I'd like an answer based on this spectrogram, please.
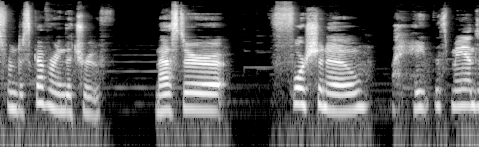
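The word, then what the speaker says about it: Fourchenault: discovering the truth master foreno I hate this man's name yeah foro is how you pronounce that by the way makes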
